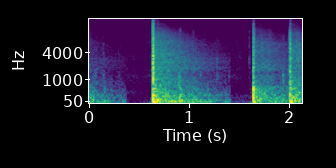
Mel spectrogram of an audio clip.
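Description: Taekwondo kicks from a former top competitor who now runs a school. Three sharp, loud impacts snap out of near silence, the last two coming in quick succession.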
